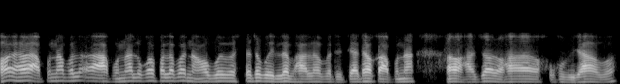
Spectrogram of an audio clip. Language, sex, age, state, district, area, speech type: Assamese, male, 30-45, Assam, Dhemaji, rural, conversation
